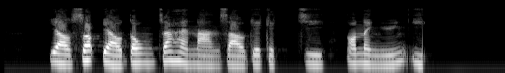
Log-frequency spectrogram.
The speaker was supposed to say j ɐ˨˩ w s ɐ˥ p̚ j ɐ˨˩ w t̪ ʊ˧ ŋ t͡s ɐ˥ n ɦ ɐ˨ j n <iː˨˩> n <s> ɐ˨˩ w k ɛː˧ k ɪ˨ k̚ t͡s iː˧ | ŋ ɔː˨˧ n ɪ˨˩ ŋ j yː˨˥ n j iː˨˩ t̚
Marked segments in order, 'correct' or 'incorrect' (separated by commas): incorrect, correct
